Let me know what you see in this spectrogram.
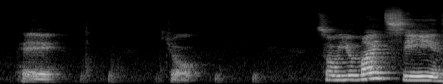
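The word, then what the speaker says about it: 폐조: In Korean, it is Paejo. Paejo. Pronounced Paejo.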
